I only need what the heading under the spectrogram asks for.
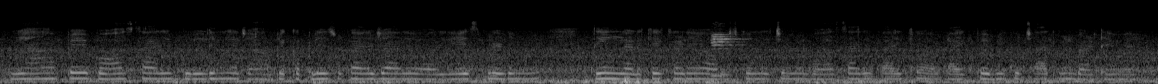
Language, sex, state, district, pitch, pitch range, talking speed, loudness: Hindi, female, Bihar, Gopalganj, 125 Hz, 125-130 Hz, 195 wpm, -35 LUFS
